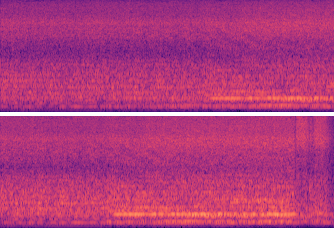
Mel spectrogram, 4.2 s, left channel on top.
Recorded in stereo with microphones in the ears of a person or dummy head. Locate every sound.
Only background noise.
